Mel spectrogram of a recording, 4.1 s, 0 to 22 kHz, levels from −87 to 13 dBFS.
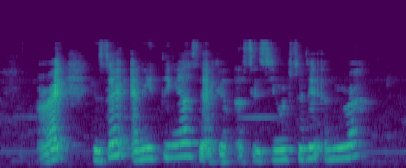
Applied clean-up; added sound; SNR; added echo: classical method log-MMSE.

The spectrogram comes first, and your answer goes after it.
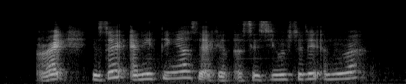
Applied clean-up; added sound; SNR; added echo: neural separator model SepFormer DNS4.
